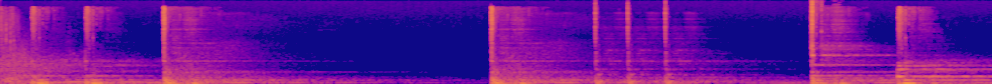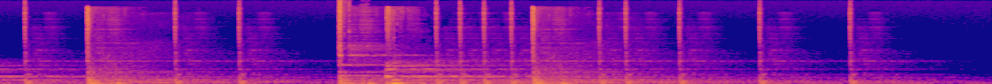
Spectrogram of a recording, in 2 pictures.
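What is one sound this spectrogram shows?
Soft menu clicks and chimes tick as selections change.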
